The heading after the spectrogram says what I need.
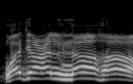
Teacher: जब हरकत आती है तो हरकत को बगैर खींचे बगैर झटका दिए मारूफ अदा करते हैं और जीम के अदा की क्लियर रखनी है। होंठों के गोलाई से वाव अदा होता है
